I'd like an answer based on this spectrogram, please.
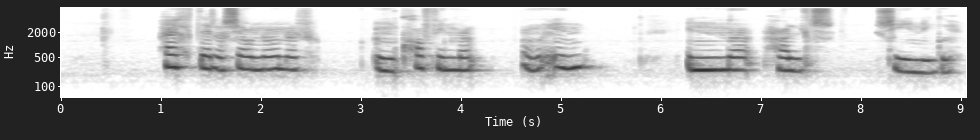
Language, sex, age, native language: Icelandic, male, 18-19, Icelandic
